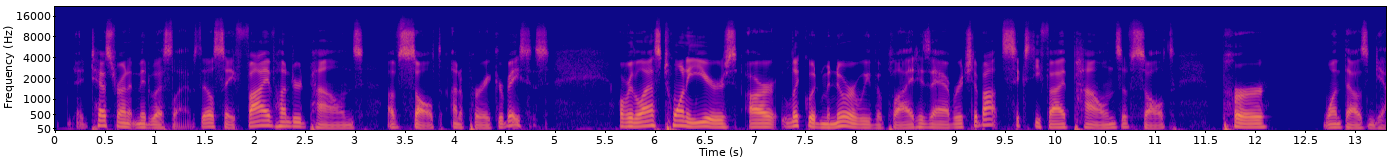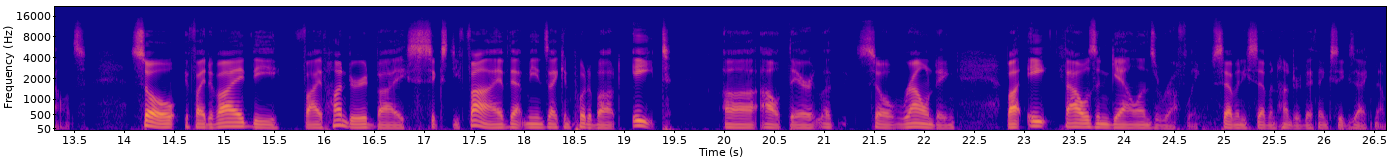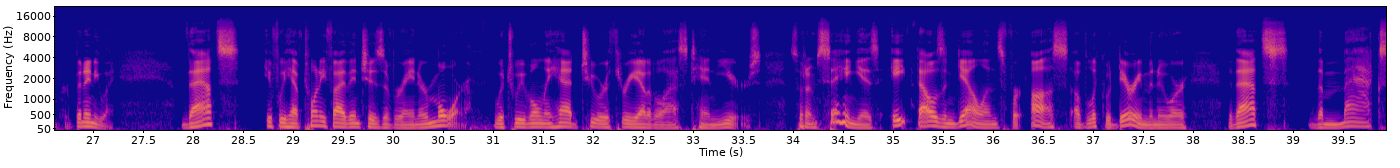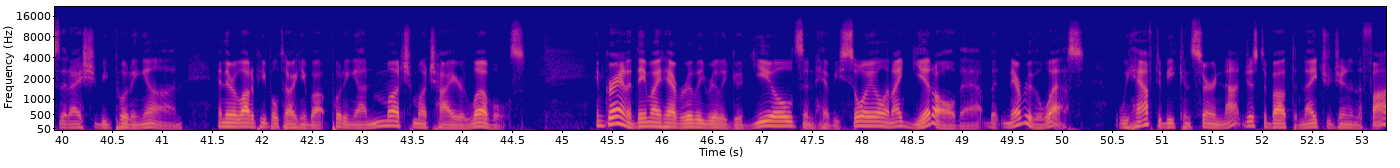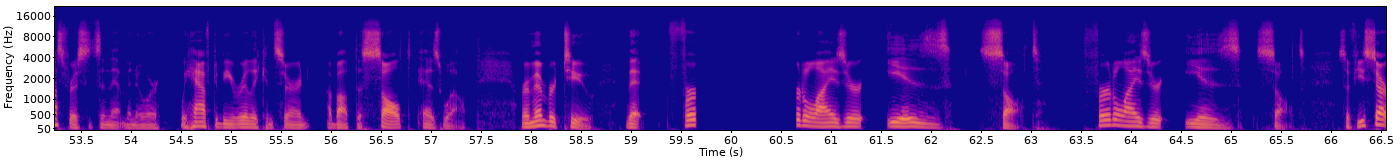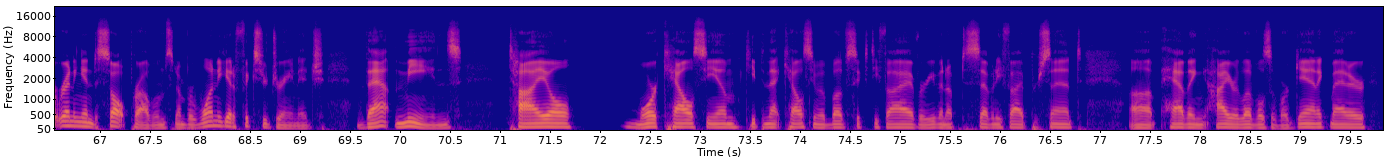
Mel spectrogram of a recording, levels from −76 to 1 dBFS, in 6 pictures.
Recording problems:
audio cutting out; at 1:00 for 1 s

